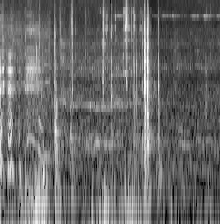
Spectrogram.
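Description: A bunch of keys jingling on a remote key fob, with several short sharp clicks, the loudest near the three-second mark, as the car's newly fitted electric central locking is worked by remote.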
